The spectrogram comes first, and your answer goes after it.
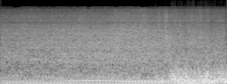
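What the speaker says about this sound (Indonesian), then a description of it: "petirnya coy petirnya petirnya petirnya" Thunder rolls during heavy rain in Dieng: a loud, close, continuous low rumble over a dense hiss of rainfall that swells stronger in the final second.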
